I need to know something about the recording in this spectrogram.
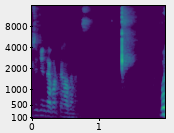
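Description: A man speaking briefly, trailing off, then a pause broken by a single sharp click about a second and a half in.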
